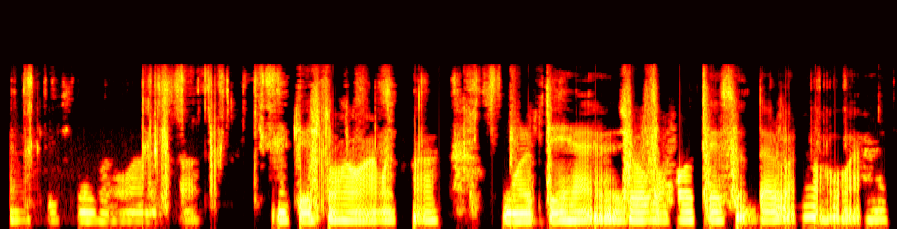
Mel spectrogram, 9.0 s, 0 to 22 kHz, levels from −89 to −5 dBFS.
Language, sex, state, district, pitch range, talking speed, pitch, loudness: Hindi, male, Bihar, Jamui, 105-115 Hz, 100 wpm, 110 Hz, -15 LUFS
